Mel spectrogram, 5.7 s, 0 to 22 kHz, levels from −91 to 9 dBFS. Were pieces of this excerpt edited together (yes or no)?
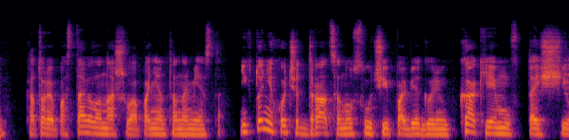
yes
